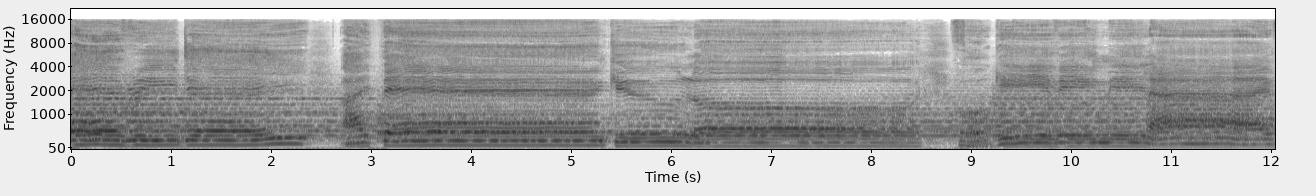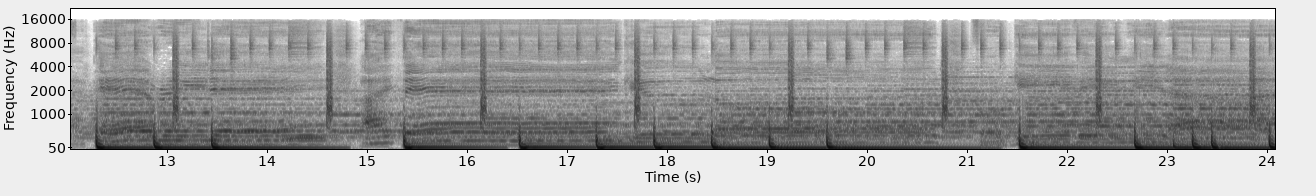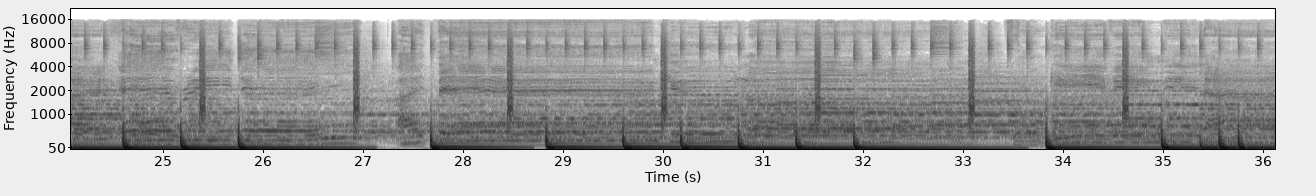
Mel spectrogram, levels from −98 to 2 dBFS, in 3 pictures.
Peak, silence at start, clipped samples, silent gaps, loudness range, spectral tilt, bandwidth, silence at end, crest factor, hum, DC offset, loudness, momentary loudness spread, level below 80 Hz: -2 dBFS; 0 s; under 0.1%; none; 10 LU; -5.5 dB/octave; 16 kHz; 0 s; 14 dB; none; under 0.1%; -19 LUFS; 12 LU; -16 dBFS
